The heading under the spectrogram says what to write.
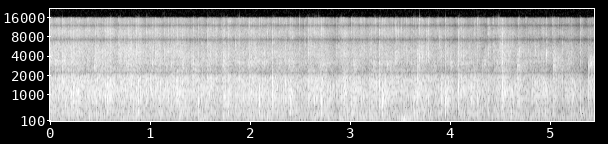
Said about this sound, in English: Hey, can we just applaud for that? Okay.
